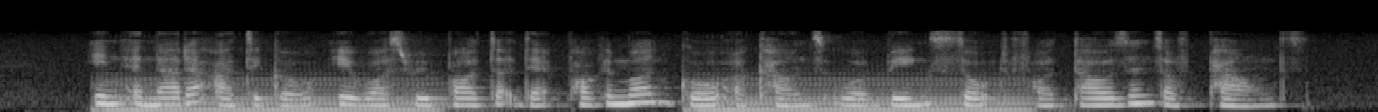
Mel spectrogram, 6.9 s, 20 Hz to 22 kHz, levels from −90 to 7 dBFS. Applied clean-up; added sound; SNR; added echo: none; Bowed string instrument; 7 dB; none.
